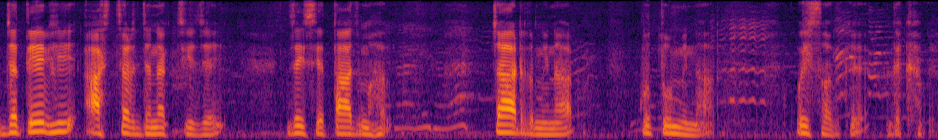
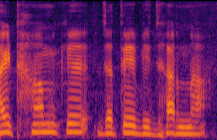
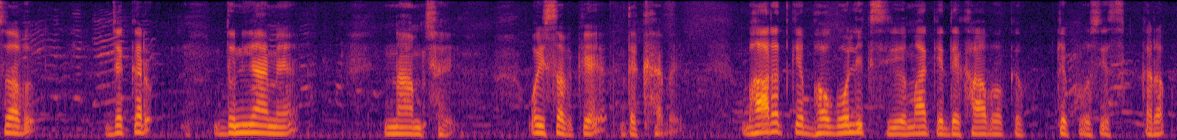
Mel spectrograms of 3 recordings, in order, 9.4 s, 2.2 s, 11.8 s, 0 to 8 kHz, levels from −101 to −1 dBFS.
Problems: background sounds at intervals, background conversations at intervals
